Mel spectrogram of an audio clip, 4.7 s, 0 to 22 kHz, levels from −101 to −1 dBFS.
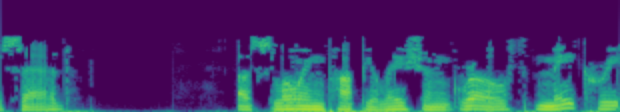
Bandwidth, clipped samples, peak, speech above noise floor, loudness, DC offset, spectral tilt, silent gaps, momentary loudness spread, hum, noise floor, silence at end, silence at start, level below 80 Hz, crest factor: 5.8 kHz; under 0.1%; -2 dBFS; 40 dB; -20 LUFS; under 0.1%; -6.5 dB/octave; none; 8 LU; none; -59 dBFS; 0 s; 0 s; -40 dBFS; 18 dB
